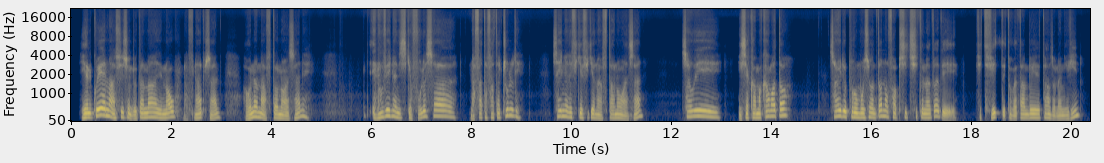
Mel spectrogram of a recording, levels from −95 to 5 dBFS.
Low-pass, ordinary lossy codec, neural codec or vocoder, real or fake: none; none; autoencoder, 48 kHz, 32 numbers a frame, DAC-VAE, trained on Japanese speech; fake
